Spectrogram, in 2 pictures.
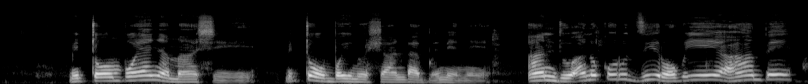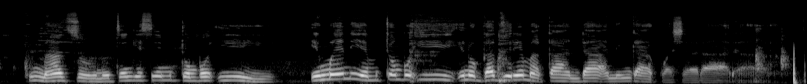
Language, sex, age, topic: Ndau, male, 18-24, health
